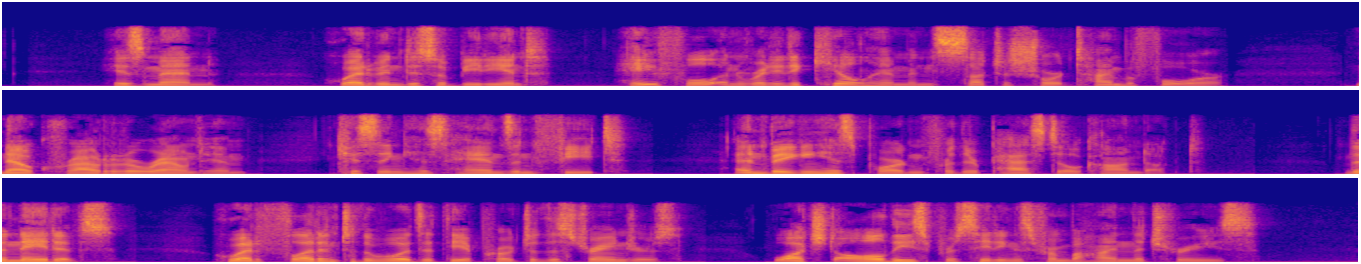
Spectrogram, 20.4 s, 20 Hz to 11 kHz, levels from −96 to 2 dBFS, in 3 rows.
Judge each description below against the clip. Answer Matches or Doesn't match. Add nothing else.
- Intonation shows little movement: Doesn't match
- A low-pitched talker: Matches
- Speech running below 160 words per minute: Doesn't match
